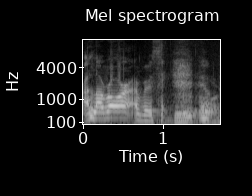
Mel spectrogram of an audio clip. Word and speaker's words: Lior Arussy: I said the first name wrong. Lior Arussy. Okay. Right. I forgot the Dior. Lior Arussy.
